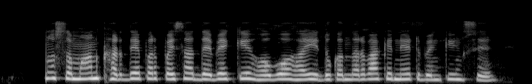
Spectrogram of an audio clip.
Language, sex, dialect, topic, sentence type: Magahi, female, Southern, banking, statement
